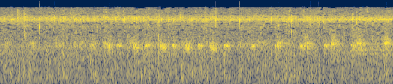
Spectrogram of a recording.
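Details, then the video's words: In rain over a rice paddy in Ngadirojo, Pacitan, East Java, frogs give quick repeated clicking croaks in a regular run, partly buried under dense rainfall noise and a continuous high-pitched hiss. "Suara Kodok & Air Hujan - ASMR Sound of Frogs & The Rains"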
